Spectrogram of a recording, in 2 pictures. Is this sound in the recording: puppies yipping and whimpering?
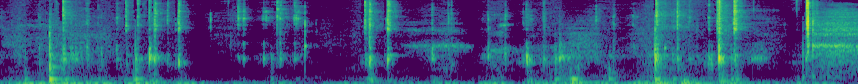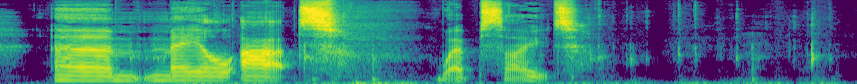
no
